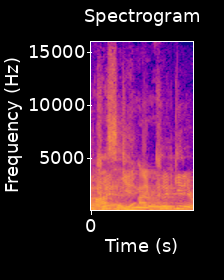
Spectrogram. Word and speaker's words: Masahiro: You said Mashiro. Mashiro. It's Okay. Masahiro.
